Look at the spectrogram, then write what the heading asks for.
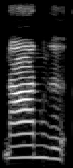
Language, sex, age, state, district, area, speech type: Tamil, female, 45-60, Tamil Nadu, Viluppuram, rural, read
